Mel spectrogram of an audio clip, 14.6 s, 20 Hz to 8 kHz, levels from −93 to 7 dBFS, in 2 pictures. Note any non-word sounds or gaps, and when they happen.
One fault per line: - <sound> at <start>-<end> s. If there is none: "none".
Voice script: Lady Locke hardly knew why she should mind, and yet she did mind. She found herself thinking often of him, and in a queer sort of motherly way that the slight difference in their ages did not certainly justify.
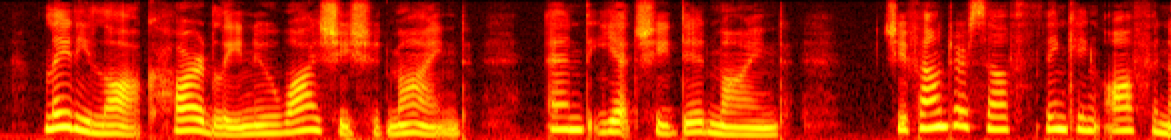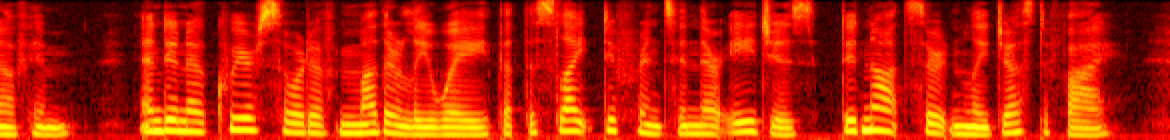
none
